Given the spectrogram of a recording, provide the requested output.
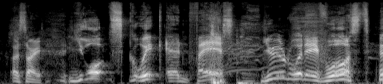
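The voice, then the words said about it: Put-on accent mimicking a cartoon character. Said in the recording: “This accent's probably better than Commander Red's... at least there you're so trying”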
